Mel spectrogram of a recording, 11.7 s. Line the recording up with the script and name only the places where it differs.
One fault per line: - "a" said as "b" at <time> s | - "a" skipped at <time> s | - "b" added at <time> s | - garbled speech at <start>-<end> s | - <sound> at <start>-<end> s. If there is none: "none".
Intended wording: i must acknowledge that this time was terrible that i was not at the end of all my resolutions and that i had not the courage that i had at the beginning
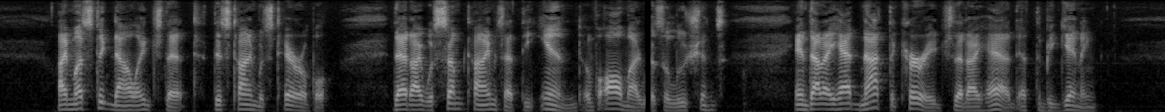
- "not" said as "sometimes" at 4.4 s
- dropout at 6.4-6.5 s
